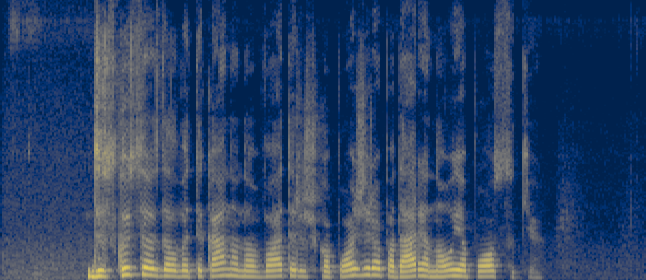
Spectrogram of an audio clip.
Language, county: Lithuanian, Vilnius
